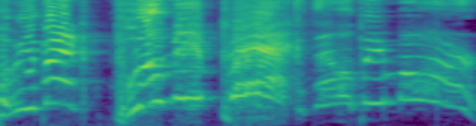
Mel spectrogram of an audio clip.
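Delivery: piercing, shrill, very high, very loud scream. Voicing a scarecrow as crows attack the players: Scarecrow screaming. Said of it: "the Scarecrow is screaming".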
